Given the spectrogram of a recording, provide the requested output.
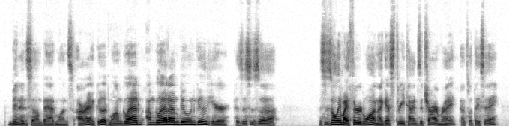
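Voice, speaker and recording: The background is quiet, and the pace is moderate. The speaker has an American accent and lively intonation. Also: man, fairly high pitch for a man. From Chicago area, US Midwest. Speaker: vlogger. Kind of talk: live stream chat with viewers. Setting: live stream from phone. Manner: loud. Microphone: phone audio with noise cancelling earbud in.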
